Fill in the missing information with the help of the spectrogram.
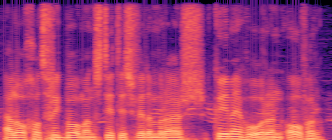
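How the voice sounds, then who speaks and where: A man's voice: on the low side, steady tone, a little fast, mellow. A man working as a radio reporter, speaking in a live link-up on an old broadcast recording. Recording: old radio recording with faint noise, clicks.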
